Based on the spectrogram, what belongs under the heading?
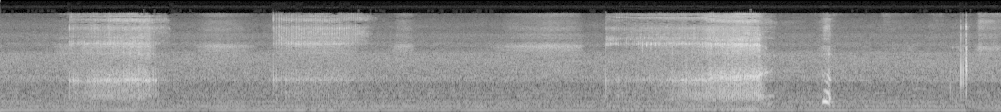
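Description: Soft, irregular raspy snoring breaths with a couple of sharp clicks and low room hum.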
